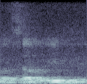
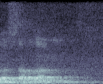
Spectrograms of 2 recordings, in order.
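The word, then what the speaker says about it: وَسَلِّمْ: Ini kira-kira bacanya wassalim atau wassalam. Boleh kalau harokat itu ya. Kenapa ke wassalam? Karena diatofkan kepada wassolla. Solla itu fi'il madhi, maka kemudian ini bacanya wassallama. Tunggale ya Rabbi sholli ala Muhammad, ya Rabbi sholli alaihi wasallim, ya Rabbi sholli wasallim, bukan wassalam.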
